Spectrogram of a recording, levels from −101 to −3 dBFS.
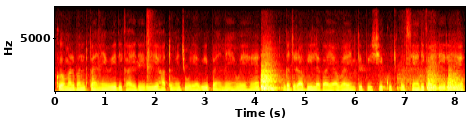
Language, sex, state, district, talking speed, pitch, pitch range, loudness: Hindi, male, Rajasthan, Jaipur, 205 wpm, 145 Hz, 140-150 Hz, -20 LUFS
